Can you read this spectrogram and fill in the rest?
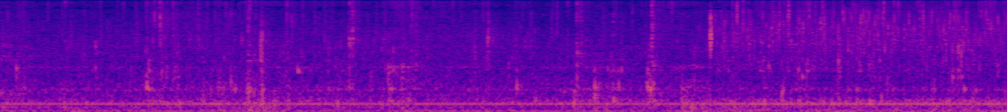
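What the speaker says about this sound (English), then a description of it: "the bubbles are getting quite tighter now and a lot smaller and bubbling away quite a lot" A thickening mixture bubbling steadily in a pot as it cooks, a soft continuous simmer of small, tight bubbles with scattered pops, heard close and alone.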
